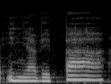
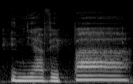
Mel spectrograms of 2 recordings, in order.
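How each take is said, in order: Both takes have the same delivery.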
